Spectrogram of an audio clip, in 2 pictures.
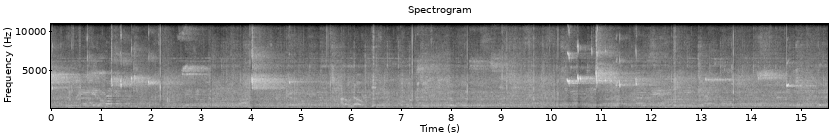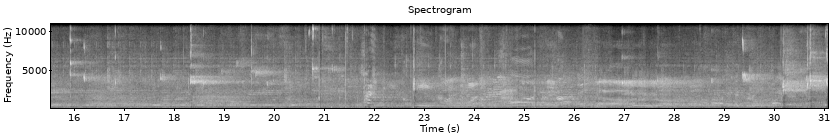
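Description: A basketball being dribbled on a hardwood gym floor, with repeated bounces echoing in a large hall, over continuous chatter from the people around the court.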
